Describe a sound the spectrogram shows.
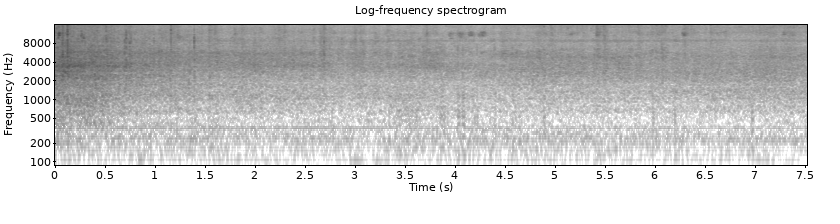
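A toy train rumbles and clicks along its track close by.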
